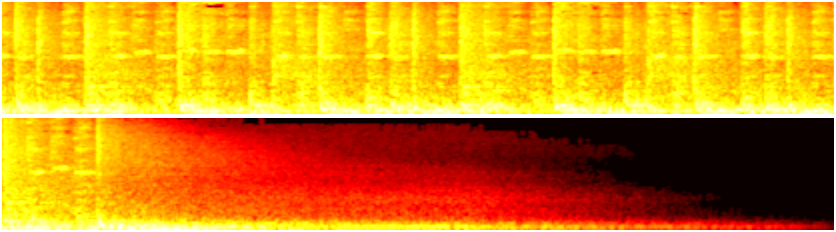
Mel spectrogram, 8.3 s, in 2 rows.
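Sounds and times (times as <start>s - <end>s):
sport percussion background music for action and competition: 0.0s - 5.2s.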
